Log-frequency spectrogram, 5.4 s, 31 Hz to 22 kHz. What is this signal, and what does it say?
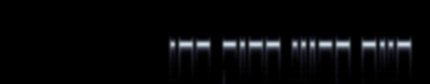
Morse code, heard as a keyed tone, about 22 wpm, 700 Hz. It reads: WY3X
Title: USA Call Signs - 4 Characters - Repeated 2x - 22wpm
